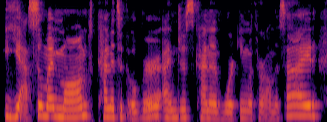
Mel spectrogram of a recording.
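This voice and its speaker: A woman in her twenties from the United States answers as a podcast guest at a middle pitch. Her tone is relaxed and matter-of-fact. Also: normal speed, vocal fry. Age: 20s. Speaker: guest, fashion content creator. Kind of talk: casual interview answers.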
